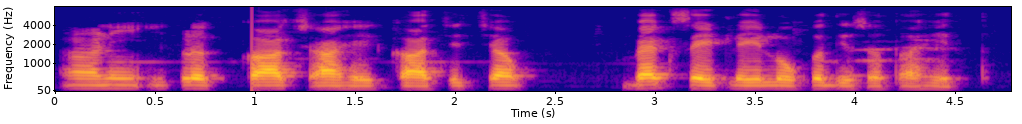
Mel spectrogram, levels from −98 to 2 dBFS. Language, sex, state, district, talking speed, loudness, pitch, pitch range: Marathi, male, Maharashtra, Pune, 140 wpm, -18 LUFS, 115 Hz, 110-120 Hz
